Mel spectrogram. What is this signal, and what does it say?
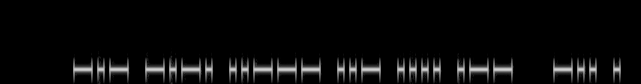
Morse code, heard as a keyed tone, about 20 wpm, 700 Hz. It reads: KC2UHW DE
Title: Practice QSO - Exchange 4 - Ending - 20wpm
